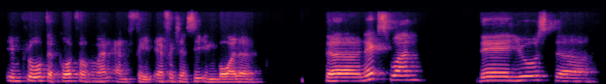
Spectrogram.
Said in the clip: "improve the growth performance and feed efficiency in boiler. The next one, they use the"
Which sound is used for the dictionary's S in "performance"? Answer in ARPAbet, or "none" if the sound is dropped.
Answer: none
